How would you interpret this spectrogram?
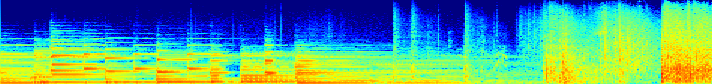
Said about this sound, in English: No, this is not a shootout here in Texas. These are just New Year's fireworks.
